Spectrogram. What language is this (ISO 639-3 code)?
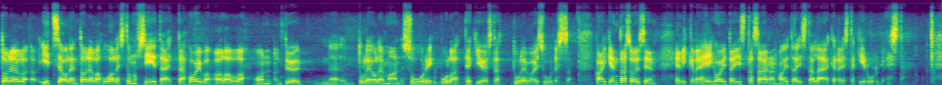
fin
